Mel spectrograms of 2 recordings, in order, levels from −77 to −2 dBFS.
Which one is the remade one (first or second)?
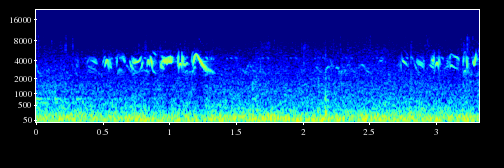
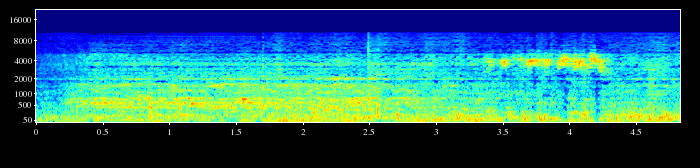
second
